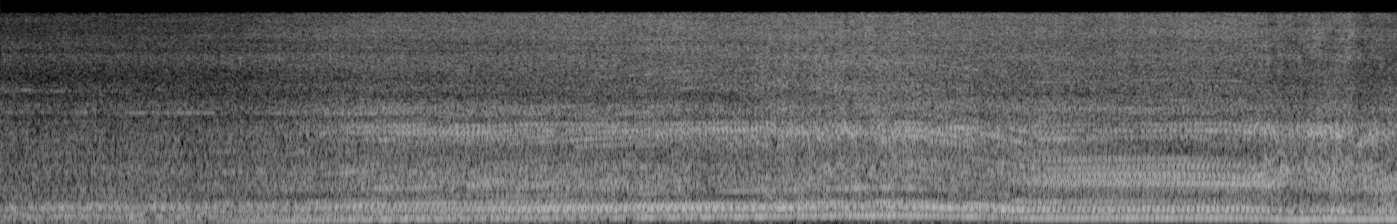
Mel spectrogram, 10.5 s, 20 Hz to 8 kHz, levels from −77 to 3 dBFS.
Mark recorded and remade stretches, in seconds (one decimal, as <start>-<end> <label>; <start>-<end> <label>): 0.0-5.7 recorded; 5.7-6.7 remade; 6.7-9.4 recorded; 9.4-10.5 remade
